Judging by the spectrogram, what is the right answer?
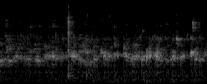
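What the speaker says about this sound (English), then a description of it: "most of the water runs out of the brush." Water drips and trickles out of a shaving brush held up during a first straight razor shave, a soft, close patter of small droplets with one sharper splash.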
